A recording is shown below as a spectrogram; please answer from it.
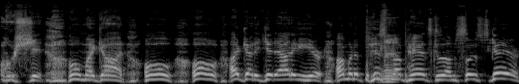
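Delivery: put-on frantic panic, breathless and heavy-breathing. Mocking how other ghost hunters act scared: mock scared panic with heavy breathing. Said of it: "Heavy breathing bullshit".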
